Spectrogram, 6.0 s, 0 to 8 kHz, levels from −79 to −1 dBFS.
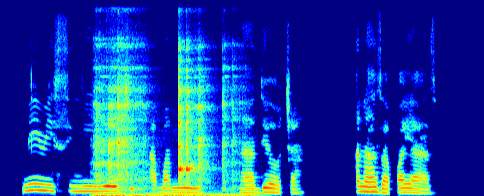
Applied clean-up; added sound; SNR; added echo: none; Cutlery, silverware / Dishes, pots, and pans; -1 dB; none.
